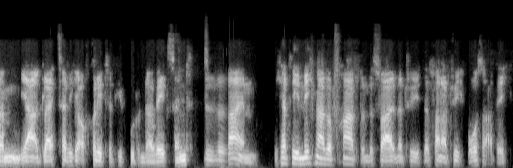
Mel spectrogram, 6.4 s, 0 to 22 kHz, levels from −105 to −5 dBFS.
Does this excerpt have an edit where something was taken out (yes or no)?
yes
